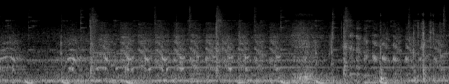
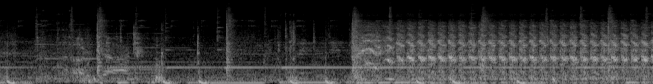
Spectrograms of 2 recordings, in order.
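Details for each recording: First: Lexus LS400 with a failed fuel pump relay, so no fuel is delivered; the engine cranks and catches in ragged, uneven bursts that die away, firing only on starting fluid, with spark confirmed. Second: Lexus LS400 starting after a new fuel pump with a generic filter was fitted: the pump is surprisingly quiet, then a short crank and the engine catches promptly to a steady, even idle. Normal start.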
